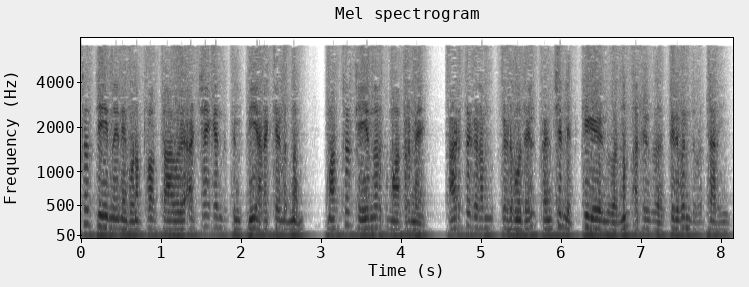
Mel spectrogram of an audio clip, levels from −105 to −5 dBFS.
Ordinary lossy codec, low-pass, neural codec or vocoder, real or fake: none; none; none; real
